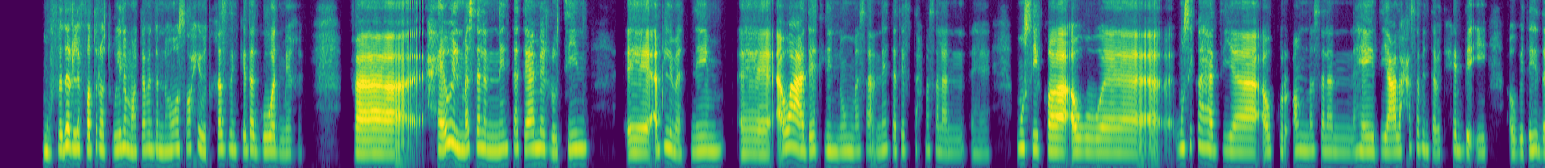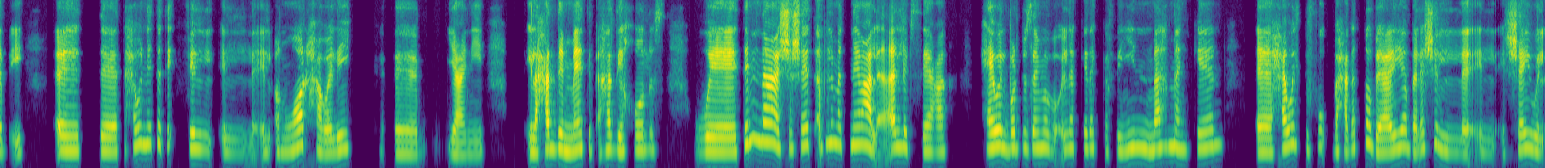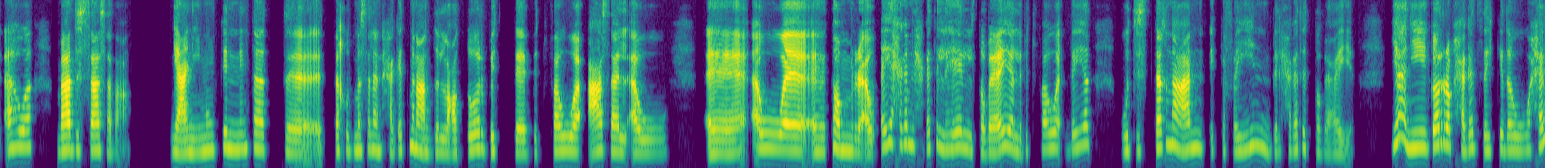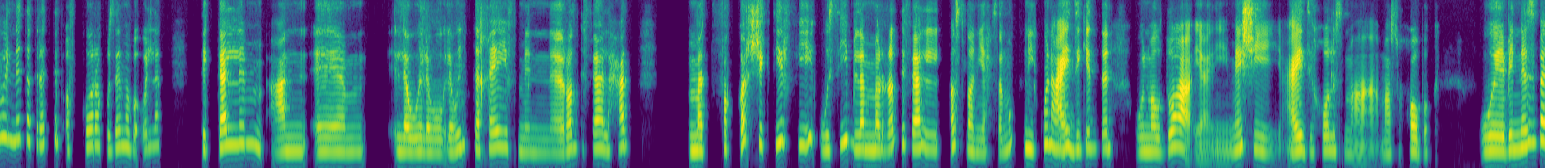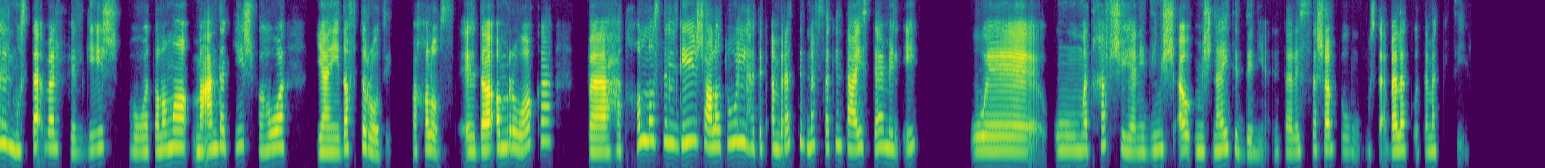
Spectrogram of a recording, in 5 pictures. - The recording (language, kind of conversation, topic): Arabic, advice, إزاي بتمنعك الأفكار السريعة من النوم والراحة بالليل؟
- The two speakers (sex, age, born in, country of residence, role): female, 30-34, Egypt, Egypt, advisor; male, 20-24, Egypt, Egypt, user
- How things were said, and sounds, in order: in English: "روتين"; tapping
